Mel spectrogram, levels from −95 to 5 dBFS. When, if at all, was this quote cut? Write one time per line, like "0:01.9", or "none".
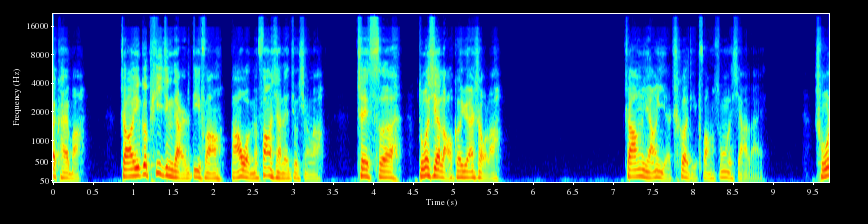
none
